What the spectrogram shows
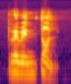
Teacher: Then we head over to Mexico, and it sounds more like reventón. Remember that V sound in English is not the same as in Spanish. In Spanish, it sounds more like a B.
